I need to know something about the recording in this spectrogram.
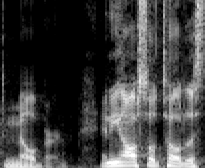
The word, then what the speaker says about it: Melbourne: point was is that he said that Melbourne is the actual pronunciation we arrived we were going back and forth between Melbourne or I was I should say Melbourne Melbourne it is in fact Melbourne and he also told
